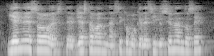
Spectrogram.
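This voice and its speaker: A man with a Mexican accent speaks in a high, animated voice at a fairly quick pace. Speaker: podcast host. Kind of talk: casual chat.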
